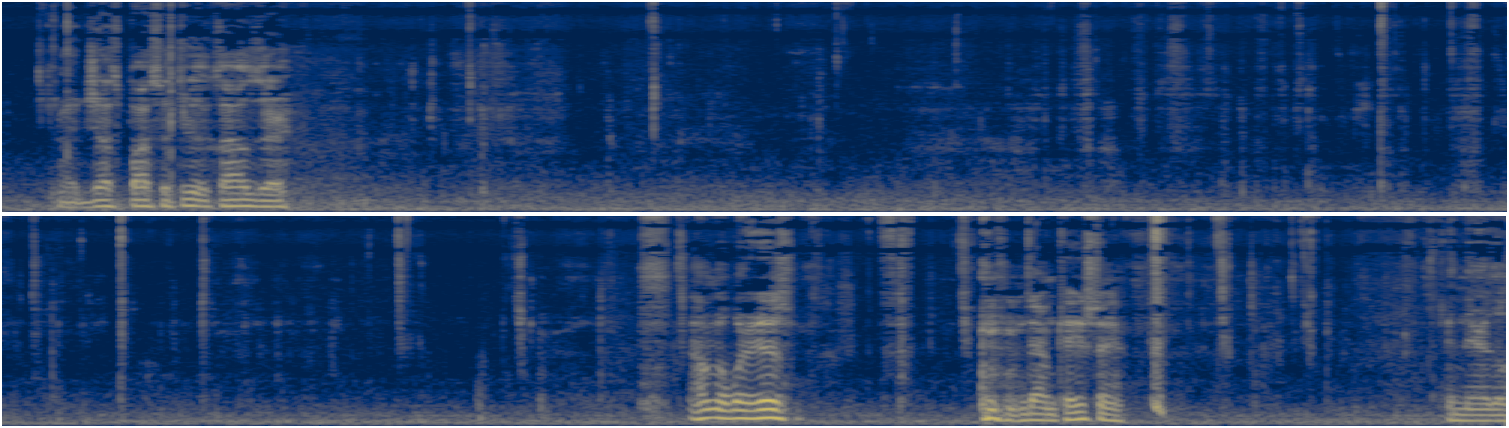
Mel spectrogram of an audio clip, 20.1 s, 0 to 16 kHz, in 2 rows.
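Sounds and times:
low steady rumble: 0.0 - 20.0
man chewing: 2.3 - 14.6, 15.4 - 16.6, 17.5 - 19.7.

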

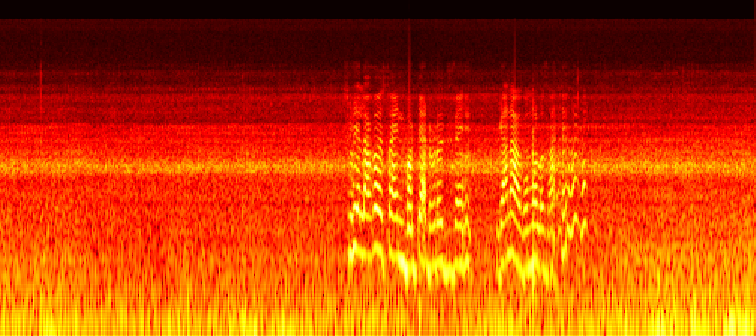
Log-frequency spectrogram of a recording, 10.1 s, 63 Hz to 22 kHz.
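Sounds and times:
motorcycle engine drone: 0.0 - 10.0.

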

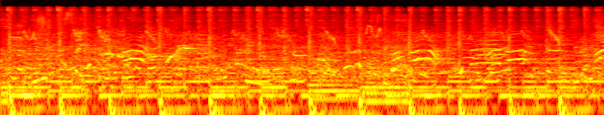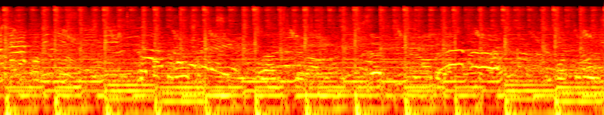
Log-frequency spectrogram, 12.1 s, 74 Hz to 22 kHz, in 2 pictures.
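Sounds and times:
high voices singing: 0.0 - 12.0
music with steady beat: 0.0 - 12.0.

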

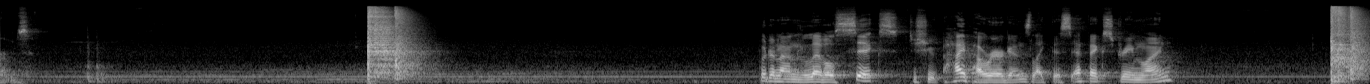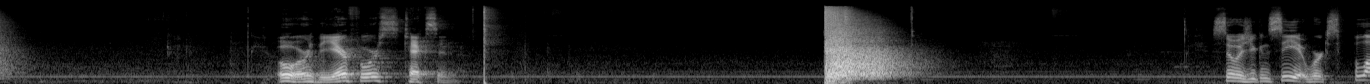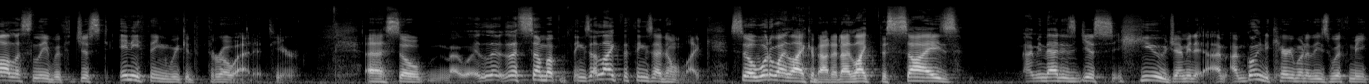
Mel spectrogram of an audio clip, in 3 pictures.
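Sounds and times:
steady low hum: 0.0 - 41.0
air rifle shot crack: 3.7 - 4.4, 13.3 - 14.0, 22.0 - 23.1.

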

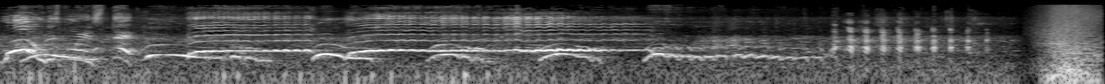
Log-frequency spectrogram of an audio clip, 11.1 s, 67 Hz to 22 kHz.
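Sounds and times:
man holding wavering high ooo: 1.5 - 7.9.

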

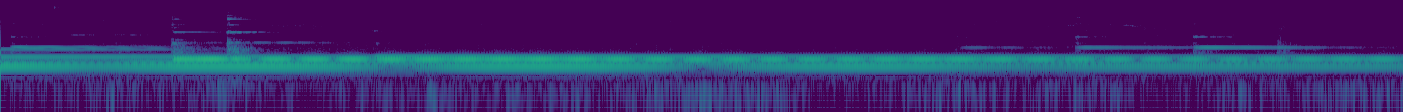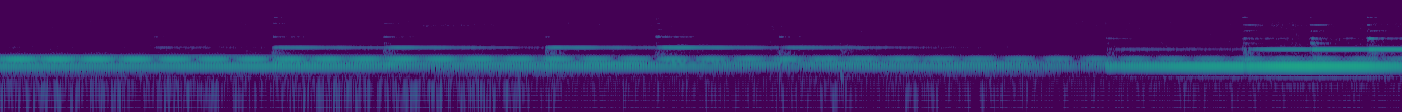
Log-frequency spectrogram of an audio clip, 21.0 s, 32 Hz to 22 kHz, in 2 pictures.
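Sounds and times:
singing bowl ringing: 0.0 - 21.0.

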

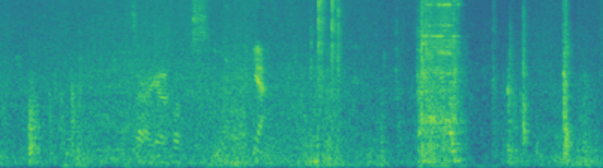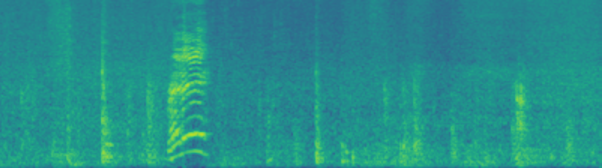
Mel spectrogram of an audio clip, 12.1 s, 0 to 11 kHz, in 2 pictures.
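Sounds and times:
rush of wind and water: 0.0 - 12.0.

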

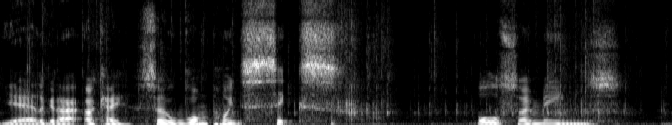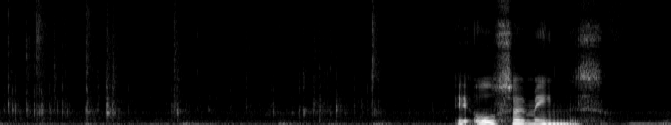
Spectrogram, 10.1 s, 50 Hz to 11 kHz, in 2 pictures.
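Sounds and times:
wrapper crinkling and clicking: 0.0 - 8.5.

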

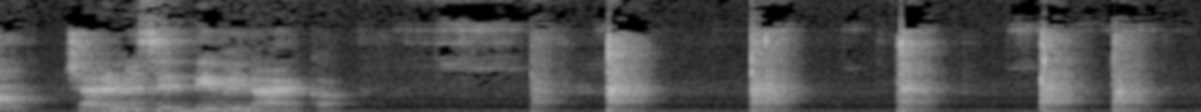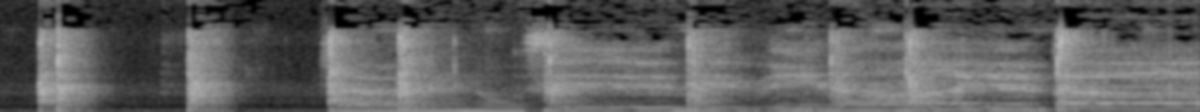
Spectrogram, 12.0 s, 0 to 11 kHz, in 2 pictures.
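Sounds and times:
hand claps: 2.6 - 12.0.

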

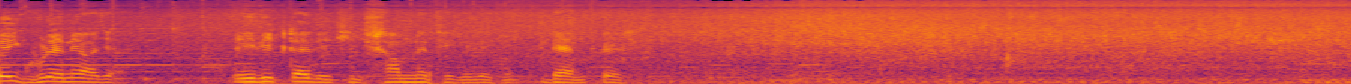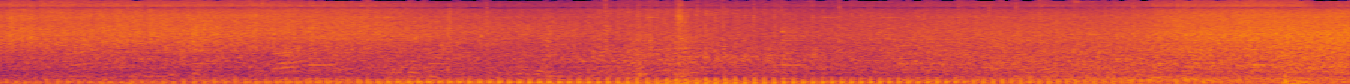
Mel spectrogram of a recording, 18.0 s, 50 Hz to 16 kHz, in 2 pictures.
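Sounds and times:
small engine running: 4.5 - 17.4.

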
